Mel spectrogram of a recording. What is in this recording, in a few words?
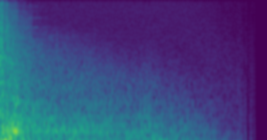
mount gun shoot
